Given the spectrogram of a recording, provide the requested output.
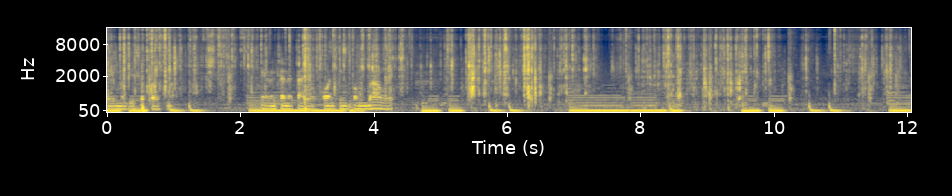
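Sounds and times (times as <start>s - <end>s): background music with bass: 0.0s - 1.5s, 2.1s - 8.8s, 9.5s - 11.1s, 11.8s - 12.0s
foil wrapper crinkling and tearing: 0.0s - 12.0s.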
